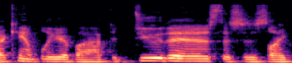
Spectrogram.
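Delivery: put-on tearful voice. Retelling Odysseus hearing he must go to the underworld: imitating Odysseus crying. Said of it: "Odysseus starts crying".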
